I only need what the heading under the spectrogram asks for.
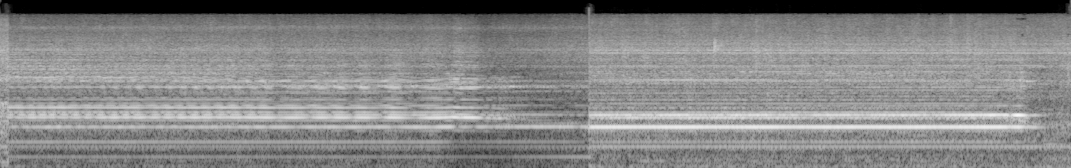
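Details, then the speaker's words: CNC machining titanium pocket-knife lockbars with small end mills, chamfer and thread mills: steady, clean cutting tones hold level, then step up as each pass starts, with no rattle. A smooth, healthy cut. "So everything on that sounded really good, and it looks pretty nice as well."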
